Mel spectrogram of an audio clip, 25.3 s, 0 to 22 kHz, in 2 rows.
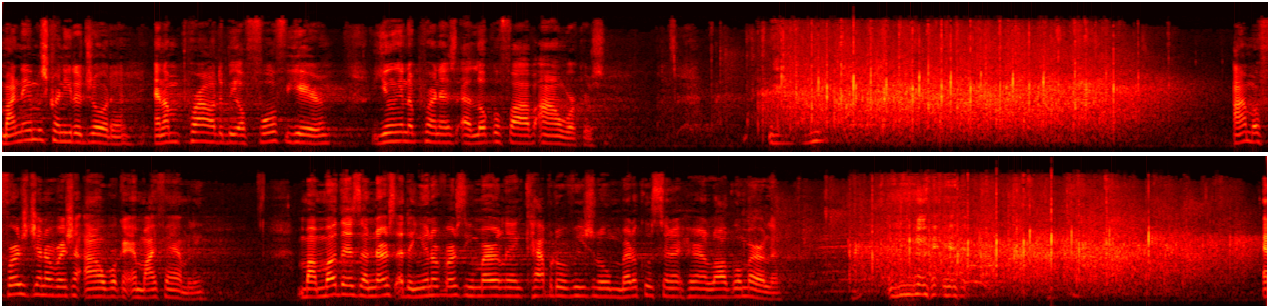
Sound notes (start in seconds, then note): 12.5 applause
